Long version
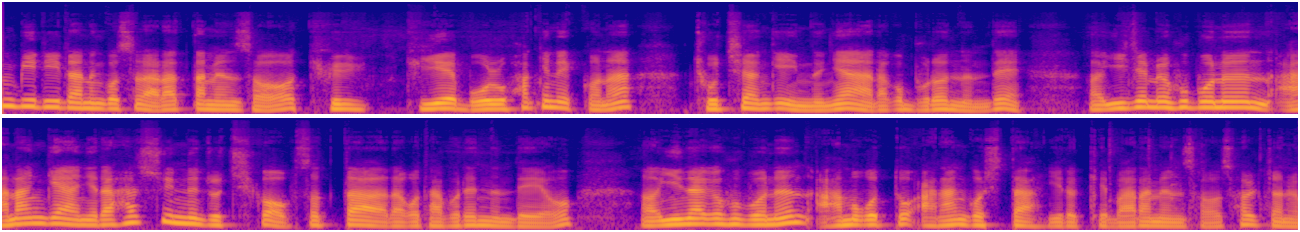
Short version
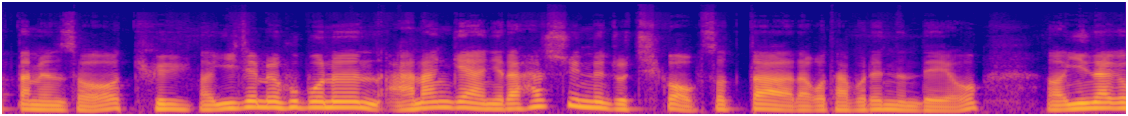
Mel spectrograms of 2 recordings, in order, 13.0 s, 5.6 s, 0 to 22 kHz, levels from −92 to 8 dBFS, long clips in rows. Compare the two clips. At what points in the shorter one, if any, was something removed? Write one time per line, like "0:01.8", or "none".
0:01.0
